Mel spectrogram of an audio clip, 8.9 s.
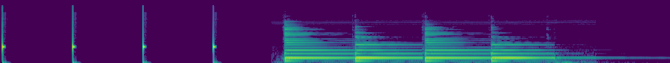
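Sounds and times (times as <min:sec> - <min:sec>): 
slow guitar: 0:03.7 - 0:08.5.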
